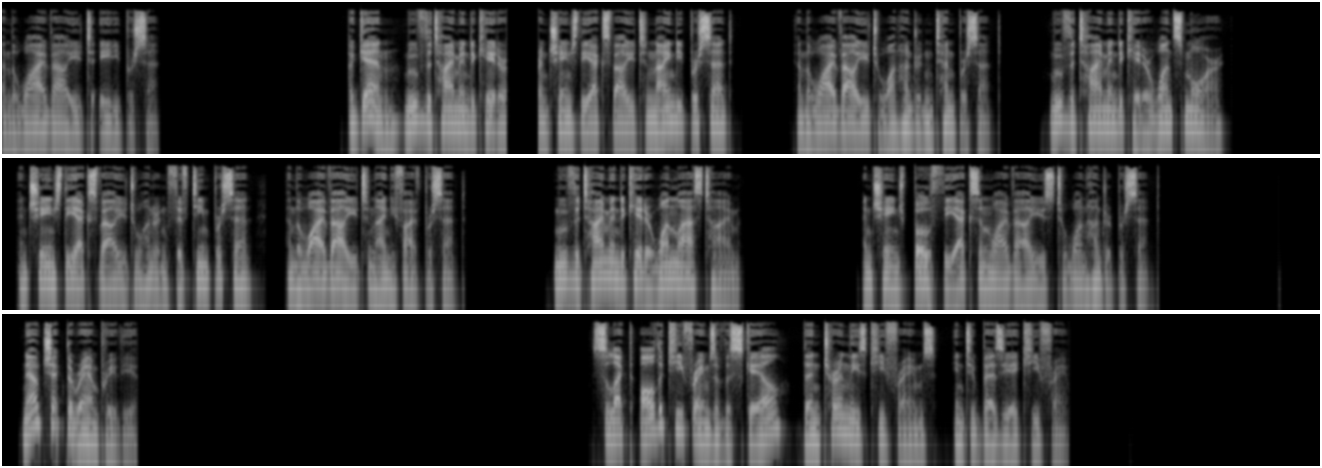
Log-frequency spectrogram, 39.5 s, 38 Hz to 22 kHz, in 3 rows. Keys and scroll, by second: 0.8-1.6 typing, 5.9-6.8 typing, 8.2 typing, 9.1 Return, 14.3 1, 15.7 9, 17.0 Return, 23.4 1, 23.9 0, 24.1 0, 24.3 Return, 25.6 1, 26.3 0, 26.5 Return, 27.4 space, 32.5 space, 38.1 space.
